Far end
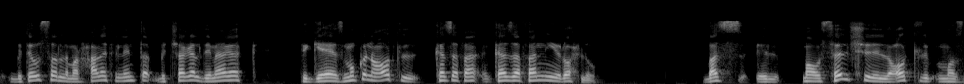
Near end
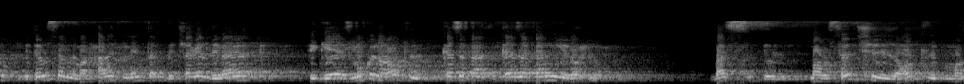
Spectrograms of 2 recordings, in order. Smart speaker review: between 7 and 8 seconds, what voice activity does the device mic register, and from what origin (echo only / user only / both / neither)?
echo only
